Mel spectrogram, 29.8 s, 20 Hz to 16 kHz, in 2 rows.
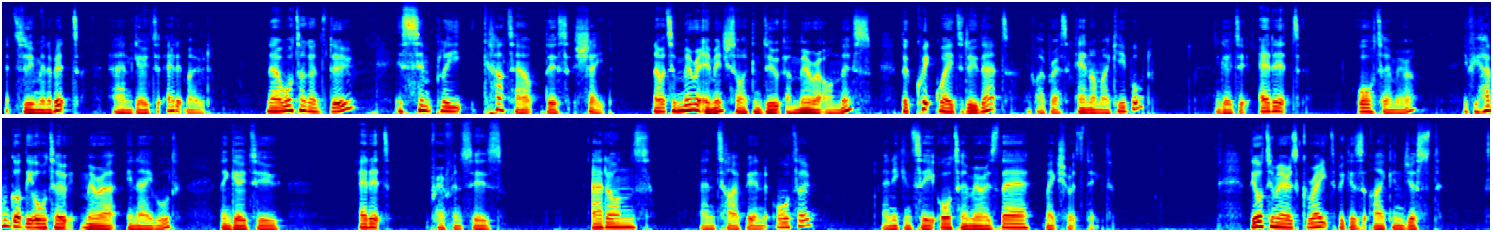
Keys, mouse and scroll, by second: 1.5 Tab, 10.3 n, 12.3 click, 13.2 middle click, 14.1-15.2 drag, 18.1-20.4 drag.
